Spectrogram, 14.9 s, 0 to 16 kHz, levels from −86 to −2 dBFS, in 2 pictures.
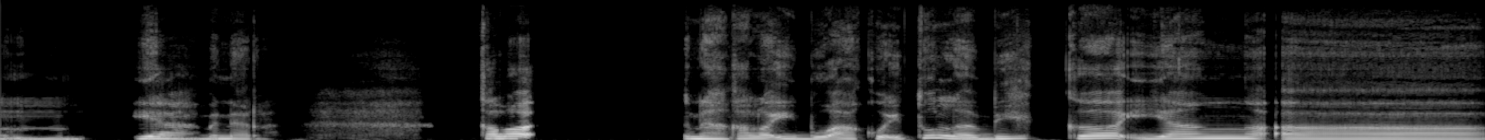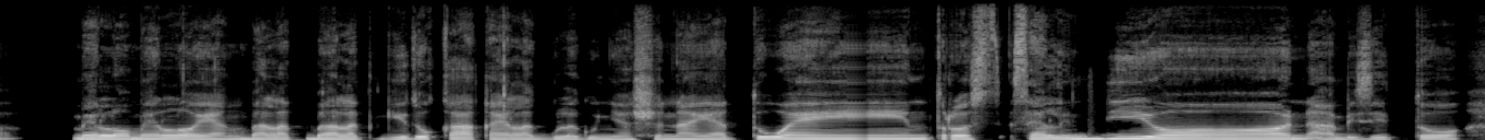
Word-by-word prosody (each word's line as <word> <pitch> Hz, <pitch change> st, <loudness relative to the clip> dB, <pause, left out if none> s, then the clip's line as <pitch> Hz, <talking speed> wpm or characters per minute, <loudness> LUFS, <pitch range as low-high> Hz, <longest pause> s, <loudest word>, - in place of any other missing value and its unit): Mhm. 170 Hz, -1 st, -8 dB, 0.3 s
Iya, 235 Hz, -1 st, +3 dB, 0.2 s
benar. 195 Hz, -1 st, -3 dB, 1.1 s
Kalau 245 Hz, +1 st, +4 dB, 0.8 s
nah, 215 Hz, -3 st, +3 dB
kalau 215 Hz, 0 st, -1 dB
ibu 200 Hz, 0 st, -1 dB
aku 200 Hz, 0 st, -3 dB
itu 255 Hz, +9 st, -7 dB
lebih 230 Hz, -3 st, -1 dB
ke 265 Hz, +1 st, +1 dB
yang, 250 Hz, +3 st, 0 dB
eee, 170 Hz, -, -4 dB, 0.2 s
mellow-mellow, 185 Hz, 0 st, +3 dB
yang 165 Hz, -1 st, -2 dB
ballad-ballad, 175 Hz, +1 st, 0 dB
gitu, 190 Hz, +4 st, 0 dB
Kak, 190 Hz, -2 st, -1 dB
kayak 165 Hz, -, -1 dB
lagu-lagunya 160 Hz, +1 st, -4 dB
Shania 170 Hz, +1 st, -2 dB
Twain, 195 Hz, -2 st, +2 dB
terus 185 Hz, -2 st, 0 dB
Celine 195 Hz, +1 st, +2 dB
Dion, 195 Hz, -3 st, +4 dB
abis 175 Hz, 0 st, -4 dB
itu, 190 Hz, +1 st, -2 dB
195 Hz, 110 wpm, -24 LUFS, 175-210 Hz, 1.1 s, Kalau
